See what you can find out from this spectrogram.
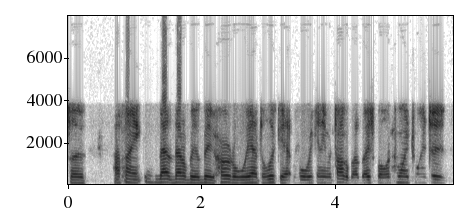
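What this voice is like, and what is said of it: Heavy Southern US accent. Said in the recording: “heavy Southern accent”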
